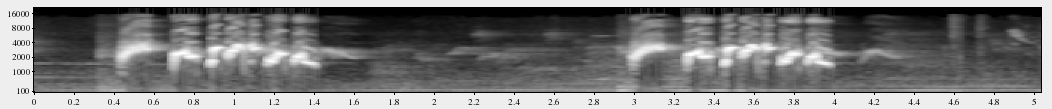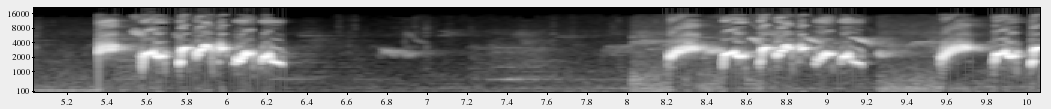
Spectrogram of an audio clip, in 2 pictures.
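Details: Red-whiskered bulbul morning song, long double twisted style for training birds; five rapid bursts of clipped, bright whistles about every two seconds, over a low steady hum.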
